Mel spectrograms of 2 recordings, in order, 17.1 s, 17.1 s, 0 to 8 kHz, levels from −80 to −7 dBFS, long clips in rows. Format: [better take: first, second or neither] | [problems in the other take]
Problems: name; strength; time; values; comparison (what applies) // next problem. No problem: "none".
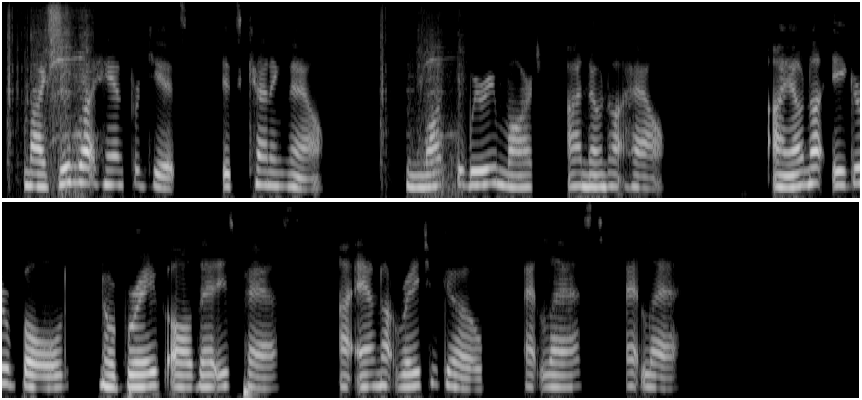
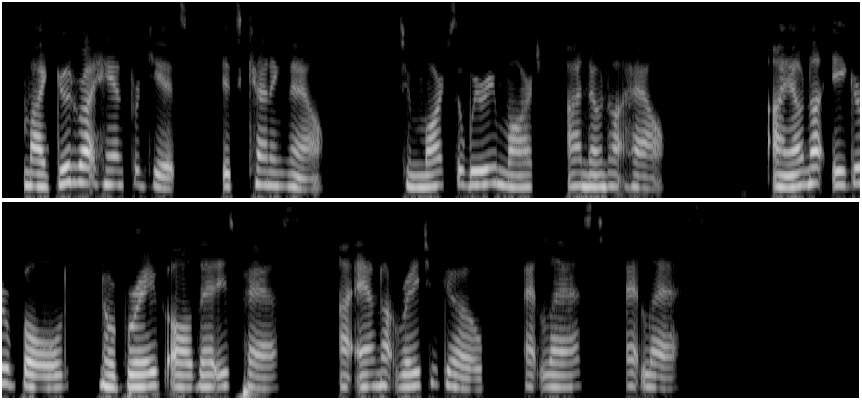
second | noise reduction (neural mask model RNNoise)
